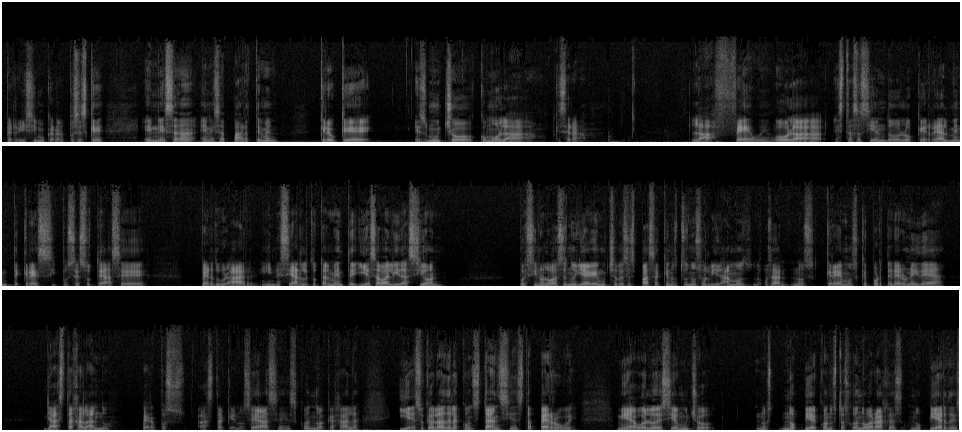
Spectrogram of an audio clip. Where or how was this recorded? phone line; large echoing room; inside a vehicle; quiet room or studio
quiet room or studio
